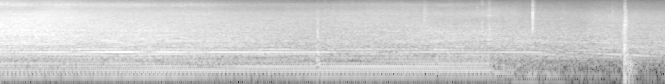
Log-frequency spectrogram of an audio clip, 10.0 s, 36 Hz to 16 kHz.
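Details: 2025 next-gen Ford Ranger Raptor after installing a Turbosmart Kompact EM Dual Port blow-off valve, plug and play with no tuning: revs drop with a brief airy rush, then the engine settles evenly; blow-off valve venting normally.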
